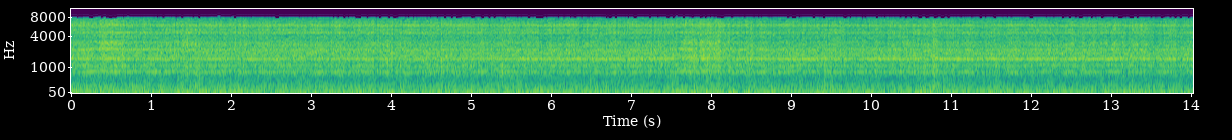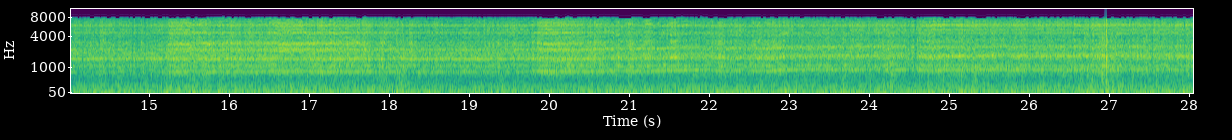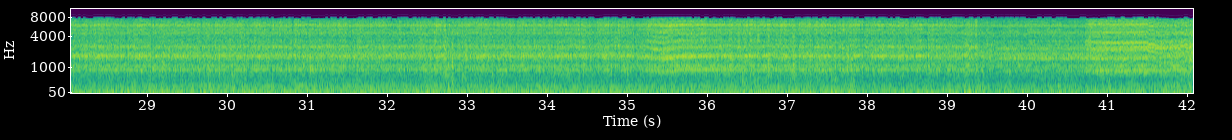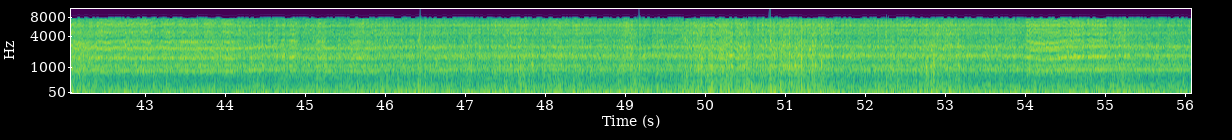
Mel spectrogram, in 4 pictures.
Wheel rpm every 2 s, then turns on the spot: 200, 200, 200, 200, 200, 200, 200, 200, 200, 200, 210, 230, 230, 230, 230, 230, 230, 230, 230, 230, 220, 210, 220, 230, 230, 230, 230, 230.
none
